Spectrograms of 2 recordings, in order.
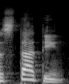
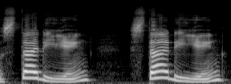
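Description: First: "studying" squashed to two syllables, stu-ding; wrong pronunciation. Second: "studying" slow, in three syllables stu-dy-ing; correct pronunciation. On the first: Teacher shows students the mistake, "studying" as stu-ding. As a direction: drop the y sound in "studying". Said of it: "而不能读成studying". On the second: Teacher models for students, "studying" slowly as stu-dy-ing. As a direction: keep y and ing apart in "studying". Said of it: "要读成studying". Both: Shown as a demonstration.

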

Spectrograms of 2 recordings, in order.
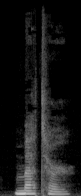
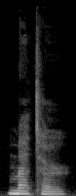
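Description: The two takes are said the same way.

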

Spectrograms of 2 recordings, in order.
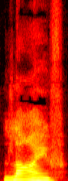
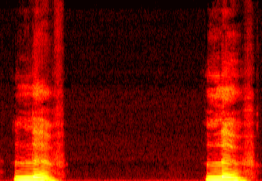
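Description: First: "live" with a long i, like "five"; adjective live. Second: "live" with a short i, like "give", said twice slowly; verb live. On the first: Teacher giving the second reading, live like five. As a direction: read "live" as the adjective, rhyming with drive. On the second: Teacher reading vocab words, live said as the verb. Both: Shown as a demonstration. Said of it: "或者读作live".

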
